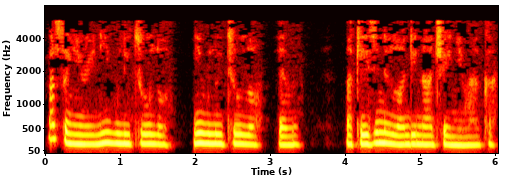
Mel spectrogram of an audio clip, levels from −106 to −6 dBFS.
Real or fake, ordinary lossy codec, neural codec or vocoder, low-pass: real; MP3, 24 kbps; none; 7.2 kHz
